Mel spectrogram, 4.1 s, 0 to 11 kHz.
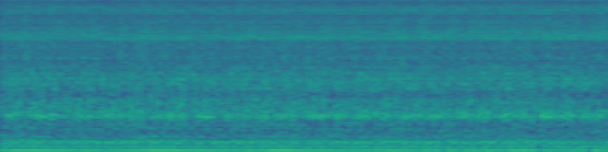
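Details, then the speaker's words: Mercedes 190SL Solex carbs, rebuilt elsewhere with poorly fitting sleeved throttle plates, test-run on a mule engine: steady low idle turning lumpy as the idle mixture screw is backed out lean; mixture screws offer too little adjustment. "you can hear the engine degrading the idle degrading i'll screw it out all the way so you can really hear it"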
